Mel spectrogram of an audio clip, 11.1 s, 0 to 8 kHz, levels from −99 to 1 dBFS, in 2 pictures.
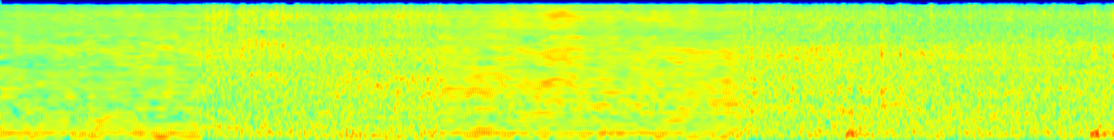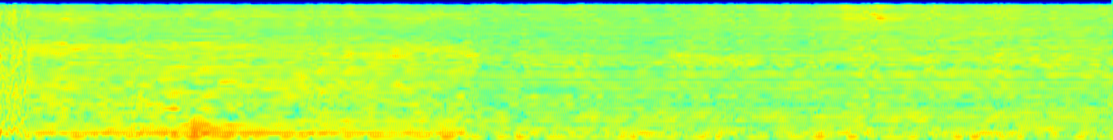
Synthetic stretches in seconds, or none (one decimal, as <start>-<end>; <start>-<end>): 0.0-1.0; 2.2-3.7; 5.7-11.1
